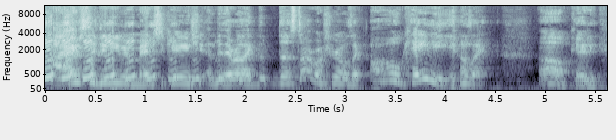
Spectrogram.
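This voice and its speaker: Amid noticeable background noise, a man talks at a very fast pace in a high pitch, his intonation lively and his tone animated. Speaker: podcast co-host. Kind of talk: casual chat.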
